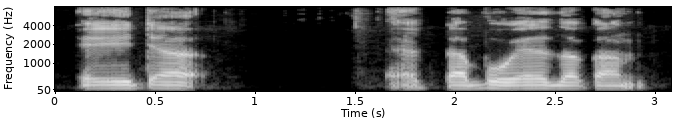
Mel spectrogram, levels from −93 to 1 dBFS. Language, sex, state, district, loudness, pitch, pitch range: Bengali, male, West Bengal, Malda, -14 LUFS, 110 Hz, 110-115 Hz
